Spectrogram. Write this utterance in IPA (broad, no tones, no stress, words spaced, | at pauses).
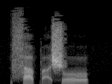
sapa̰ʃo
